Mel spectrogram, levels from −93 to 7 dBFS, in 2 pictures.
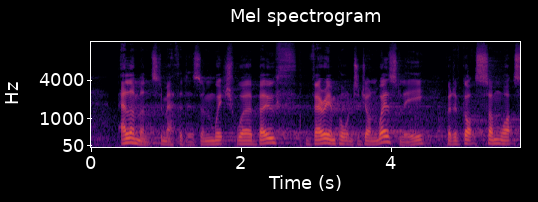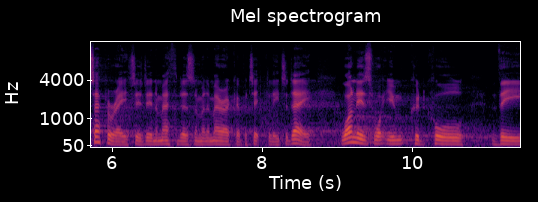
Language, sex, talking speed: English, male, 155 wpm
